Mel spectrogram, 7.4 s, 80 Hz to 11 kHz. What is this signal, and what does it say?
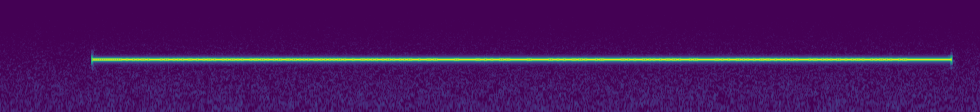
PSK63 (62.5 baud), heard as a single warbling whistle, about 2100 Hz.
